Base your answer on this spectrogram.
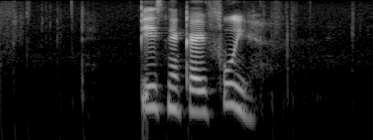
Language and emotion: Russian, positive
